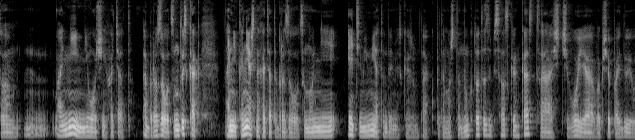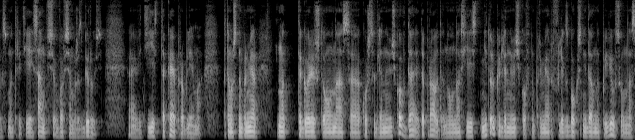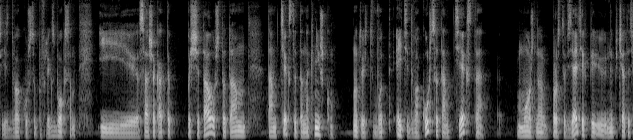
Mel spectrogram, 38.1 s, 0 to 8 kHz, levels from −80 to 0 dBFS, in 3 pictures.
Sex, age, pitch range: male, 20-39, 85-105 Hz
